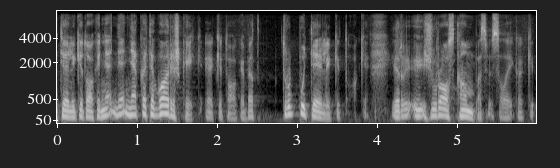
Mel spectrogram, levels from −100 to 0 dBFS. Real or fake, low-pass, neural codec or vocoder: real; 7.2 kHz; none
